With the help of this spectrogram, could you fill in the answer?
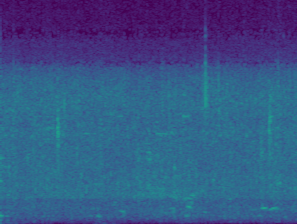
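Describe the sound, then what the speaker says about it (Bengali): Heavy rain falls at a market as a steady, even hiss of drops that fills the background without a break. "অনেক বৃষ্টি,"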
